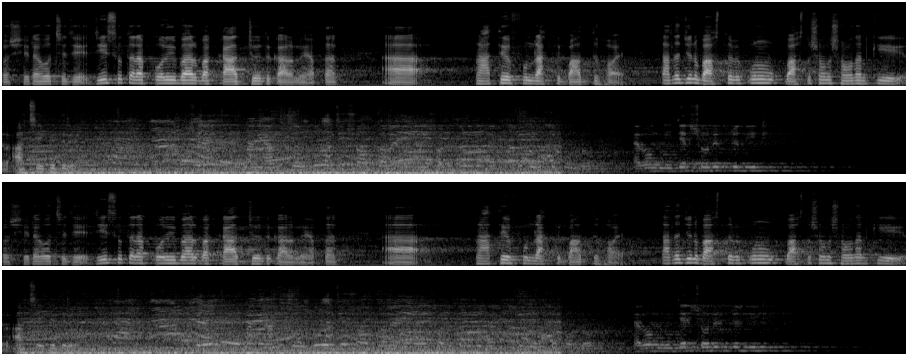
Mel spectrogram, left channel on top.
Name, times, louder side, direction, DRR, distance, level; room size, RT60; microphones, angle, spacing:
voice 1, 0.0-3.4 3.8-4.2 4.7-6.2 6.6-9.8, left 3 dB, 30° left, 11 dB, 0.5 m, -31 dB
sound 1, 3.1-11.0, left 1 dB, 80° left, 4.5 m, -60 dB
sound 2, 9.2-14.6, equal, 10° left, 1.0 m, -32 dB
voice 2, 10.9-16.7, right 1 dB, 65° left, 2 dB, 3.5 m, -41 dB
26.5 x 19.0 x 9.4 m, 2.5 s
head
